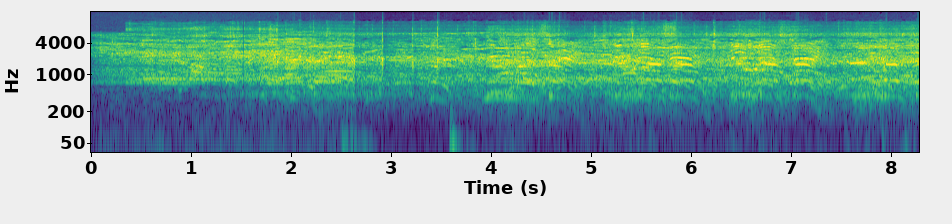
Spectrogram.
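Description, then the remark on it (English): A large crowd reacts within seconds of a shooting, as Donald Trump raised his fist, with a dense, continuous roar of overlapping shouts and voices that stays loud throughout, broken only by a couple of brief low thuds partway through. “This is at right as the shooting happened, within seconds. This is the crowd.”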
